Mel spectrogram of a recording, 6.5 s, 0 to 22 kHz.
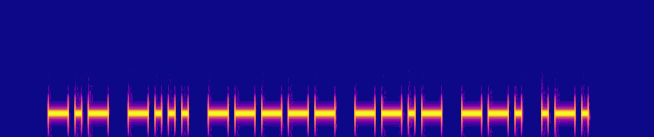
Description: Morse code, heard as a keyed tone, about 18 wpm, 700 Hz. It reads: KB0QGR
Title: Speed Racing - USA Call Signs 15wpm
